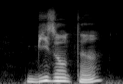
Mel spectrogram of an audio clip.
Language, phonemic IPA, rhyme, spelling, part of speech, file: French, /bi.zɑ̃.tɛ̃/, -ɛ̃, byzantin, adjective, Fr-byzantin.ogg
- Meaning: 1. Byzantine 2. overcomplicated, futile and lost in the details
